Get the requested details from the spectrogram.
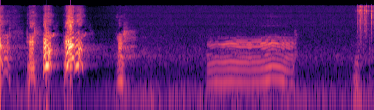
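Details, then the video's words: Collies barking joyfully. A cluster of loud overlapping barks and one lone bark are followed by a long, smooth, wavering whine-like tone lasting over a second. A faint bark comes at the end. "Collies Barking in Joy"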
